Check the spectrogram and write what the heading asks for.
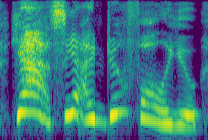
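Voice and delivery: imitating a delighted new fan; excited confirmation. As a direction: cheer it like you just proved it. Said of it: "She's like".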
